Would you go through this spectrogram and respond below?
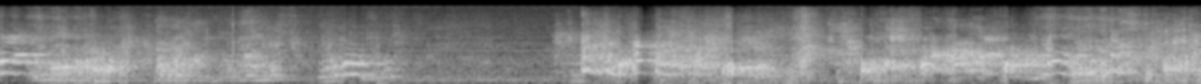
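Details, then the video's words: A two-year-old Pug and an eight-month-old Pit Bull wrestling in rough play: bursts of snarling growls and yaps, a brief quieter lull near the middle, then renewed growling and barking, with a man speaking at times. "Chinese Pug Attacks Pit Bull!"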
